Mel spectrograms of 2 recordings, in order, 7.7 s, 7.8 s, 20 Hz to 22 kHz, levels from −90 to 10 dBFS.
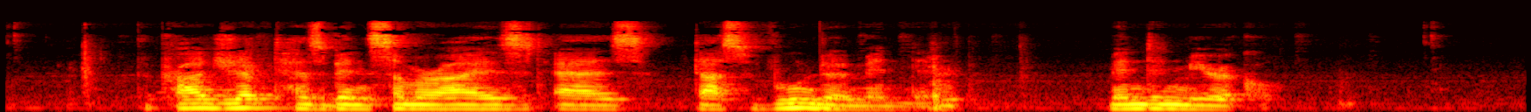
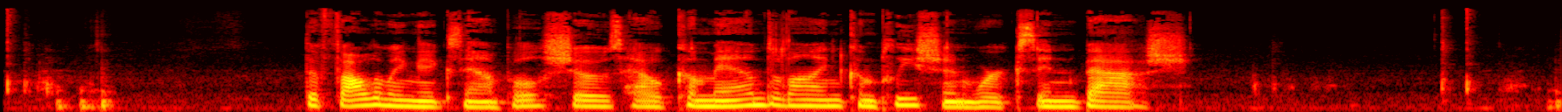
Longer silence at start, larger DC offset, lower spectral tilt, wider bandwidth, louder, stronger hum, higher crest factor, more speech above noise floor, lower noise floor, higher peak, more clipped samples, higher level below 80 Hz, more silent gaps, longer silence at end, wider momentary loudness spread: first, 0.4 s vs 0.2 s; neither; about the same, -5.5 dB/octave vs -5.5 dB/octave; second, 11.5 kHz vs 16.5 kHz; about the same, -19 LUFS vs -20 LUFS; neither; about the same, 18 dB vs 20 dB; about the same, 38 dB vs 41 dB; second, -56 dBFS vs -60 dBFS; about the same, -2 dBFS vs -2 dBFS; neither; first, -50 dBFS vs -60 dBFS; neither; second, 1.3 s vs 1.85 s; second, 13 LU vs 20 LU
